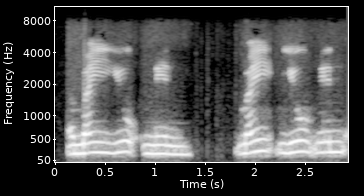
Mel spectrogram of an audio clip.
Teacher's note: ادغام مع الغنہ ان کے غنہ کر کے ادغام کرنا، 2 سے 3 حرکات تک ناک میں آواز کو رکھنا، یہ غنہ ہوگا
